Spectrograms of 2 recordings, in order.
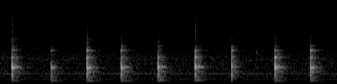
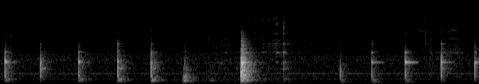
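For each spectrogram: First: purpleheart tonewood board with a good tap tone. Second: dense purpleheart board with poor tap tone.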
